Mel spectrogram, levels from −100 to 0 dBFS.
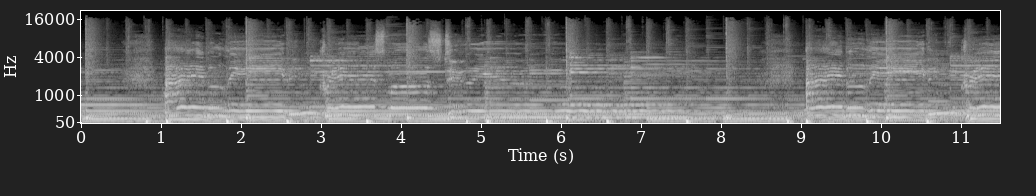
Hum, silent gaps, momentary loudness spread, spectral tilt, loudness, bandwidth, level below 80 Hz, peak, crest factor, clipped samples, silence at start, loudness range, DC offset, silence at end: none; none; 4 LU; -5.5 dB/octave; -21 LUFS; 17.5 kHz; -26 dBFS; 0 dBFS; 18 dB; under 0.1%; 0 s; 2 LU; under 0.1%; 0 s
